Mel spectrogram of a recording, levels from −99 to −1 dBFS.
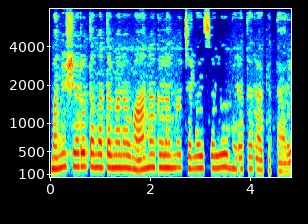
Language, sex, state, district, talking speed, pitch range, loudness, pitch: Kannada, female, Karnataka, Dharwad, 75 wpm, 200-225 Hz, -15 LUFS, 215 Hz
